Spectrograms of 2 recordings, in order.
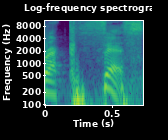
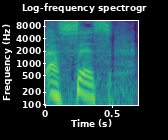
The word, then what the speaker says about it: access: Or access. Not assess. Access. You access something.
